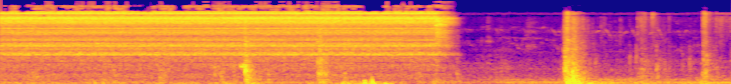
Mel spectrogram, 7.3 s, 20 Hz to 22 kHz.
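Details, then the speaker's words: 2007 Freightliner Columbia with Series 60 Detroit, engine off, air over 100 psi, ignition switched on: loud steady hiss for about four seconds then clicks; air blowing straight through a failed fan clutch hub. "do you all hear that air coming out of the air hub right now that means it's bad"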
